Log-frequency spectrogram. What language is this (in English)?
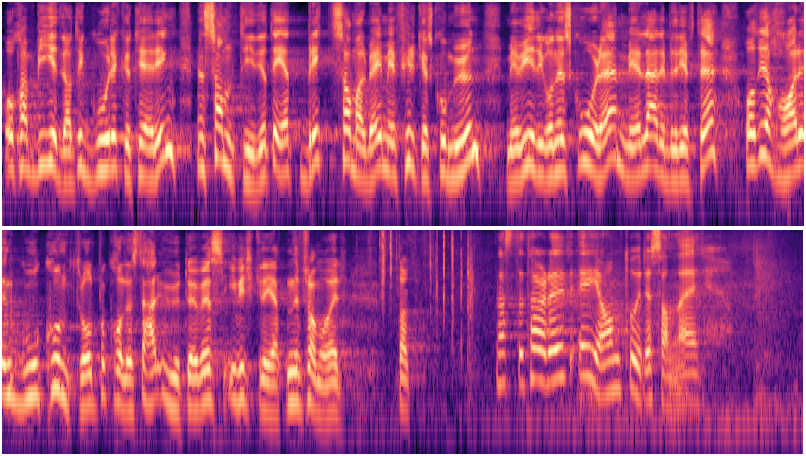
Norwegian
